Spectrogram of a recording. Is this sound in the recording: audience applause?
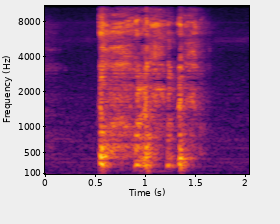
no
